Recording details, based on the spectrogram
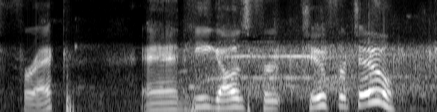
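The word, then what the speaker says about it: Frerk: As Justice Freck with the first basket. As that'll be the first points of the night. His last name is spelled F-R-E-R-K. Looks a little bit weird, but it is pronounced Freck.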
